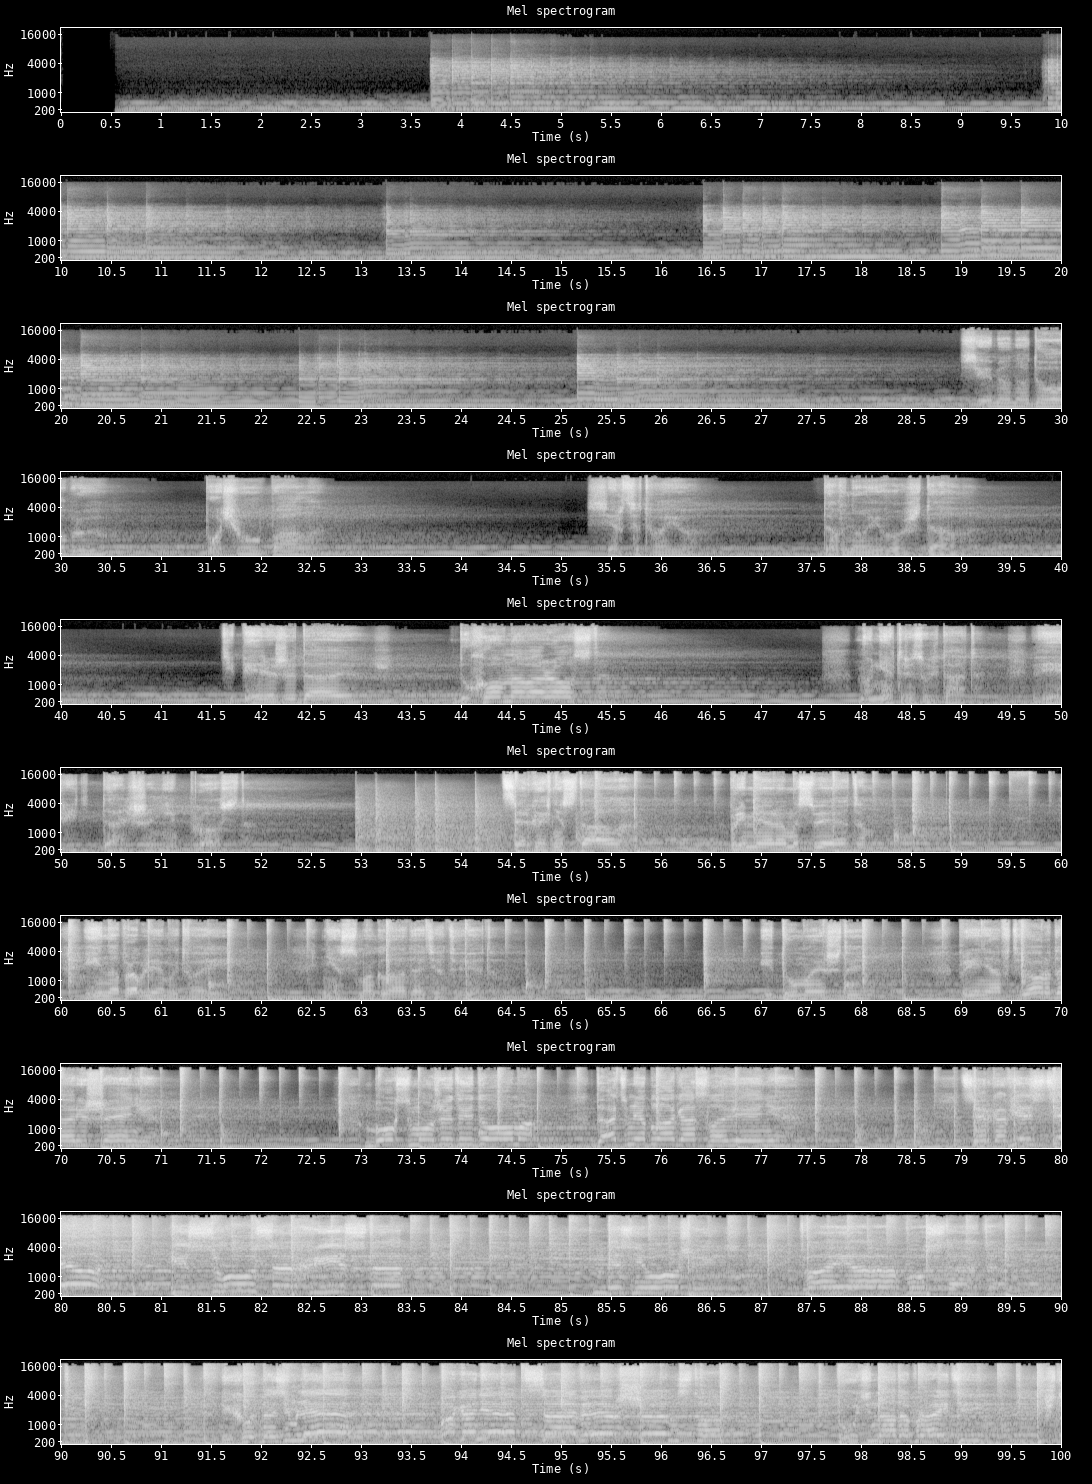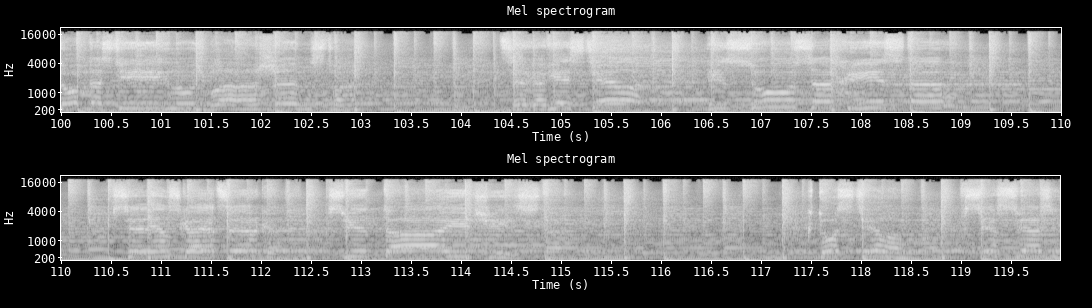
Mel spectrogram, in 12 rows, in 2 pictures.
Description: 177 просмотров 543 прослушивания 80 скачиваний BPM: 76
